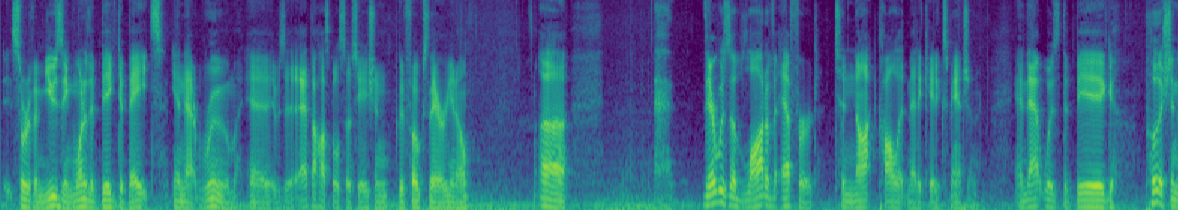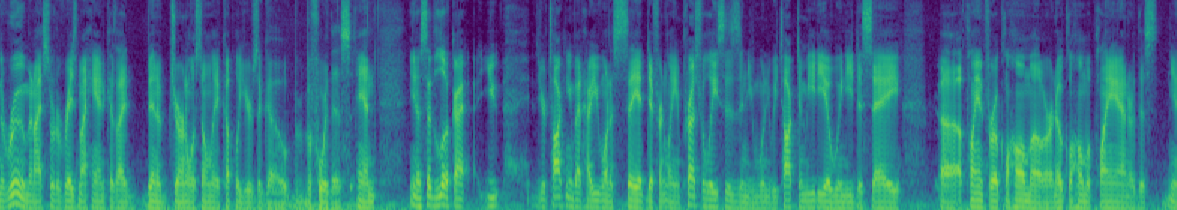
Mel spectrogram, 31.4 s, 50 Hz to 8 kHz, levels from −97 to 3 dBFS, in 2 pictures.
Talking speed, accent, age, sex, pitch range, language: 205 wpm, American, 30-49, male, 85-110 Hz, English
